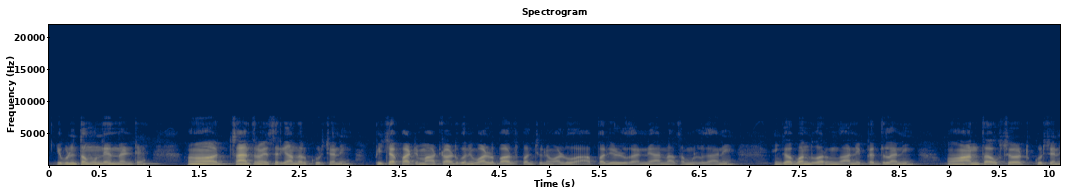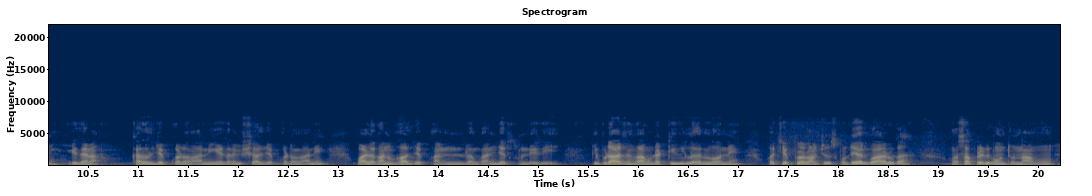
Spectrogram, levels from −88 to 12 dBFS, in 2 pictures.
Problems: none marked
